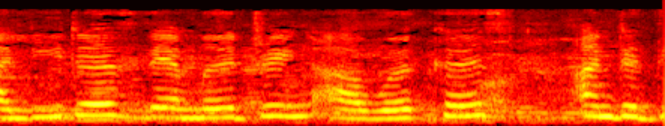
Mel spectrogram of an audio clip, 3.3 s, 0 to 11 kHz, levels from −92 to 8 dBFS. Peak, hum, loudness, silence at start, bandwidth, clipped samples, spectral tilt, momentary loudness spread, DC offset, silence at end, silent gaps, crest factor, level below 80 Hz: -6 dBFS; none; -20 LUFS; 0 s; 8.6 kHz; under 0.1%; -5.5 dB/octave; 4 LU; under 0.1%; 0 s; none; 14 dB; -72 dBFS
